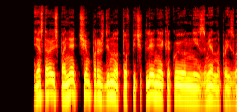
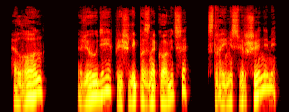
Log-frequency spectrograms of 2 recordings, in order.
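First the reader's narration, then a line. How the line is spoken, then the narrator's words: Strange voice. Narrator (Russian): сказал Орлан этим странным голосом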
